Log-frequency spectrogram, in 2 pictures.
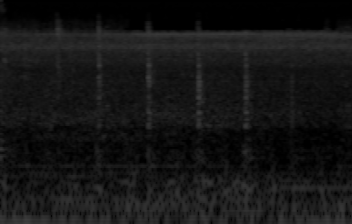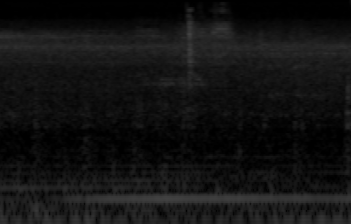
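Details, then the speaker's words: Old pickup, driver-side front wheel rocked side to side with the engine idling: sharp pops about twice a second from inside the hub. There is play; either the wheel or the wheel bearing is loose, and tie rod ends are still to be checked. "And if you look at this wheel, it got a little bit of play side to side. I can hear it popping inside this hub."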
